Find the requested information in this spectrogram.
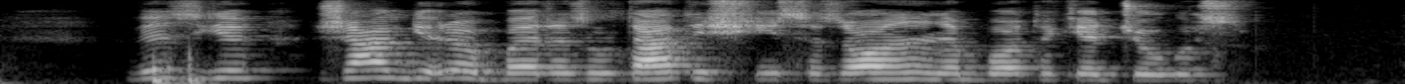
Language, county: Lithuanian, Vilnius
